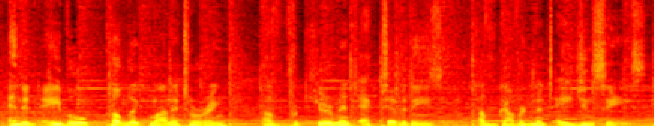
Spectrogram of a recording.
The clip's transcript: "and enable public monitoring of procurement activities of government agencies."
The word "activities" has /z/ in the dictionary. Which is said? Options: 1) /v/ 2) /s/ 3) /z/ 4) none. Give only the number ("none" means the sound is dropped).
3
